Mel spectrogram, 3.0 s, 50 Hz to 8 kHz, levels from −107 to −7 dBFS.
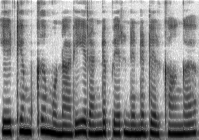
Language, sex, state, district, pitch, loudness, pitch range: Tamil, female, Tamil Nadu, Nilgiris, 200 Hz, -11 LUFS, 190-220 Hz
